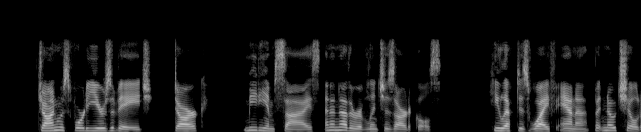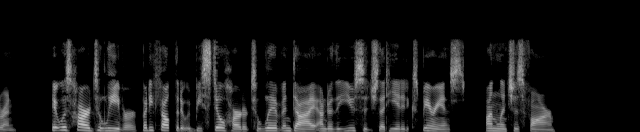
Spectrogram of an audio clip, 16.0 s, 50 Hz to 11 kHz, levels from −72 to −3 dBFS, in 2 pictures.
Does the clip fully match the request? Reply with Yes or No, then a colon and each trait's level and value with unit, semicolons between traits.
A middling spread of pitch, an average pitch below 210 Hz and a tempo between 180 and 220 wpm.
Yes: average, 3.8 semitones; medium, 185 Hz; average, 190 wpm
